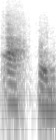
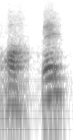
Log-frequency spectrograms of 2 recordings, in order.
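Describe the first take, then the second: First: Astrid with a short A as in cat; English pronunciation. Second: Norwegian accent. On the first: Reader guessing the usual English form, Astrid with short A. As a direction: say Astrid as ASS-trud, English style. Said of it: "It's probably Astrid". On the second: Reader correcting to her own form of Astrid, Norwegian accent. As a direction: say Astrid as AHS-trid, the Norwegian way. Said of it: "but we say Astrid". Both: Shown as a demonstration.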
